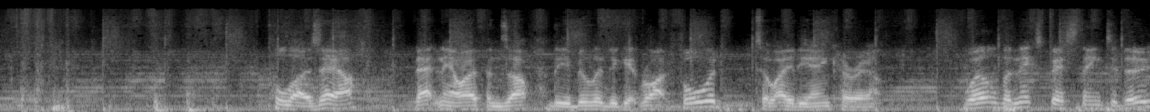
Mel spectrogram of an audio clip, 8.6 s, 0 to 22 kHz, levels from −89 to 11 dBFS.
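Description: At 1.93 to 1.95 s there is a skip ahead: about a second of audio was discarded, on the way or by an overflowing jitter buffer, while later audio was already queued. Playback jumps forward with no filled gap, so the material on either side is butted together abruptly.

From 2.09 to 3.74 s a jitter buffer speed-up follows. The receiver, holding more delay than it targets, repeatedly cut out short pitch-period-length pieces, trimming roughly 150 ms in total. The audio plays at about 108 % speed, slightly hurried, with unchanged pitch.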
